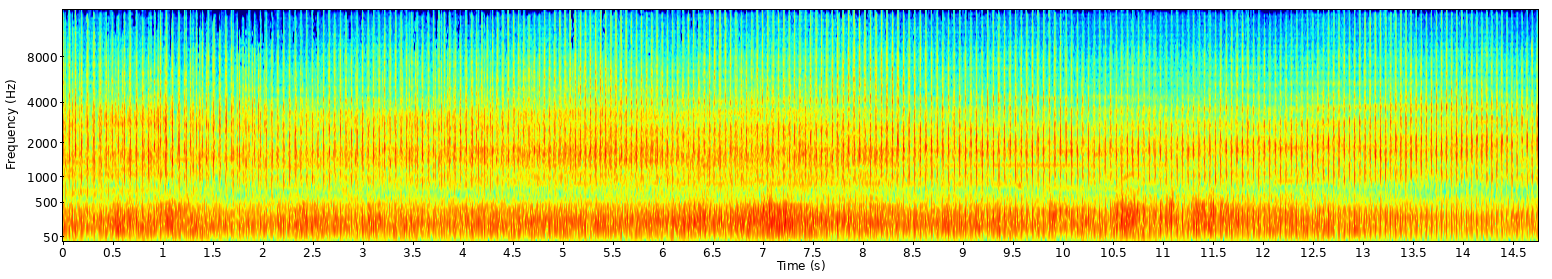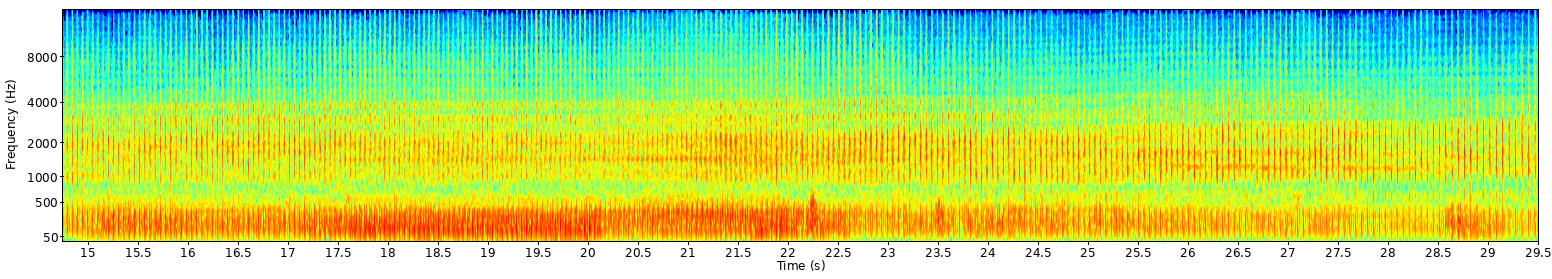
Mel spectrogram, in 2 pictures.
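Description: Single-cylinder diesel engine of a Kubota two-wheel walking tractor running under load as it pulls a loaded trailer through rice stubble. The engine note grows heavier for a few seconds around the middle, then dips briefly.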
